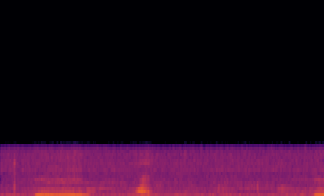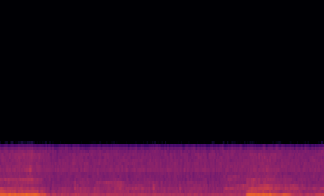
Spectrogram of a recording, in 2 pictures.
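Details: Adult woman snoring in sleep, recorded by her husband: low, rumbling snores recurring about every four seconds over steady room hiss.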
